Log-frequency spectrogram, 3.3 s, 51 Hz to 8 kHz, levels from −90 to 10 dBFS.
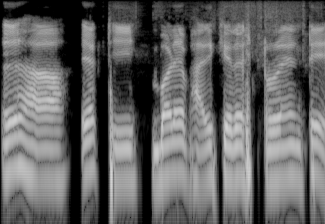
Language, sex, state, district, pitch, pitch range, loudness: Chhattisgarhi, male, Chhattisgarh, Sarguja, 145 Hz, 140-160 Hz, -15 LUFS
